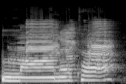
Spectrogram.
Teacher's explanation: so Monica tagged on at the end it is stress but because he's making his intonation go up the stress goes down up instead of up down like it normally does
